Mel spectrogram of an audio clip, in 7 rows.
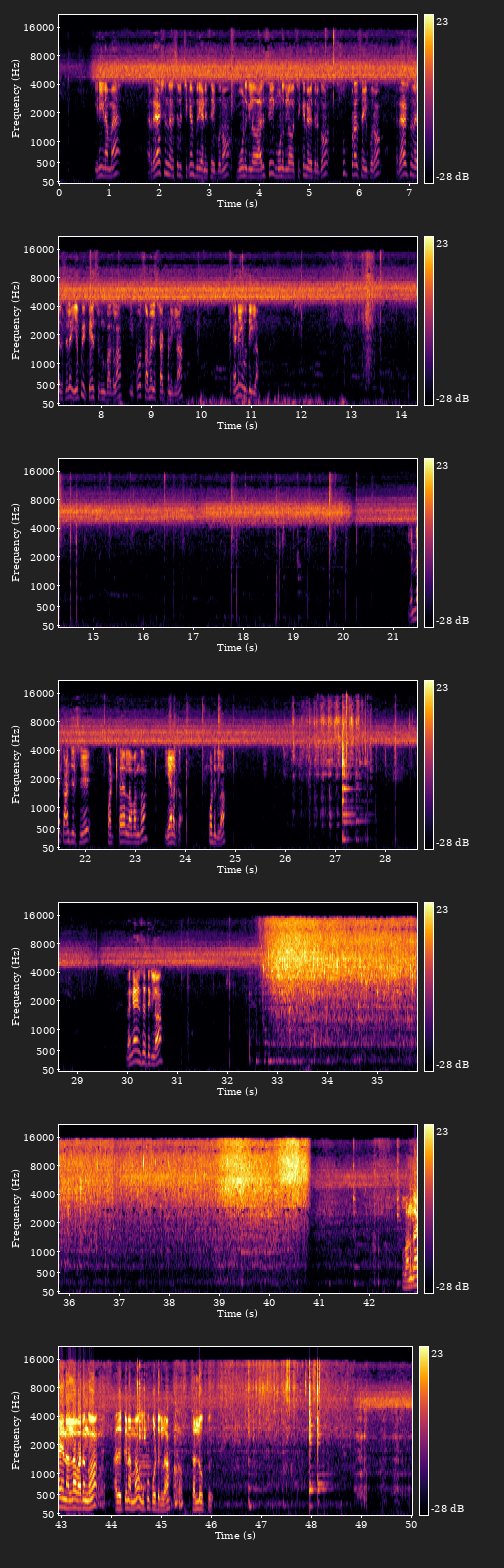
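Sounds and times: insect chorus: 0:00.0 - 0:50.0
onions sizzling in hot oil: 0:00.7 - 0:29.0, 0:31.6 - 0:50.0
ladle stirring in pot: 0:26.0 - 0:27.8, 0:43.5 - 0:50.0
oil pouring into a pot: 0:32.5 - 0:40.2, 0:46.0 - 0:48.9.

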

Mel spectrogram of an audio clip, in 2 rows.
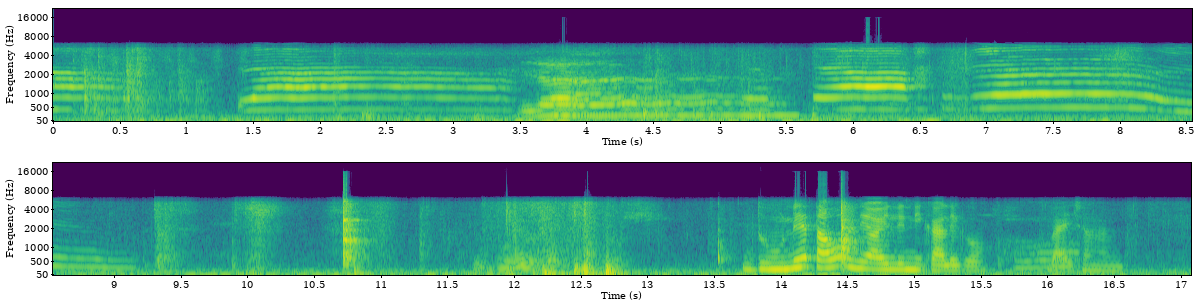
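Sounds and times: toddler singing wordless notes: 0:01.4 - 0:09.0.

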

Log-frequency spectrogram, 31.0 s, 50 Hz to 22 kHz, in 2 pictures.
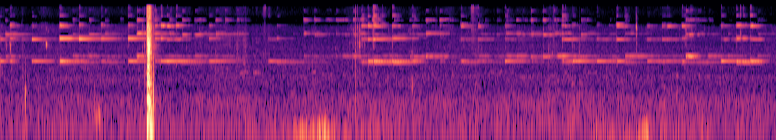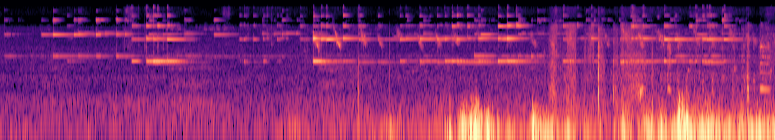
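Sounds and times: small bells tinkling: 0:00.0 - 0:31.0
short chirps: 0:02.9 - 0:03.1.

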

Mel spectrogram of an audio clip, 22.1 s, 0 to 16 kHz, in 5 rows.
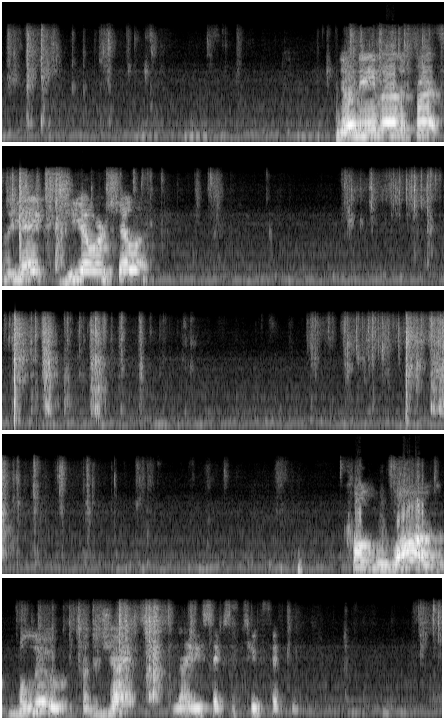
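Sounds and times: cards clicking and rustling: 0:00.0 - 0:01.6, 0:03.4 - 0:06.7, 0:18.0 - 0:19.8
faint low hum: 0:00.0 - 0:22.0.

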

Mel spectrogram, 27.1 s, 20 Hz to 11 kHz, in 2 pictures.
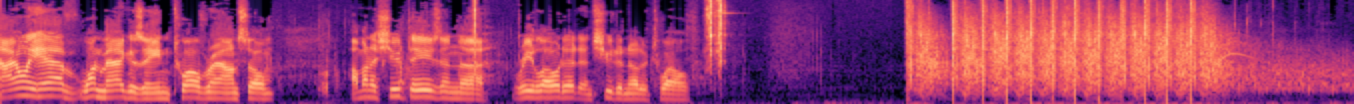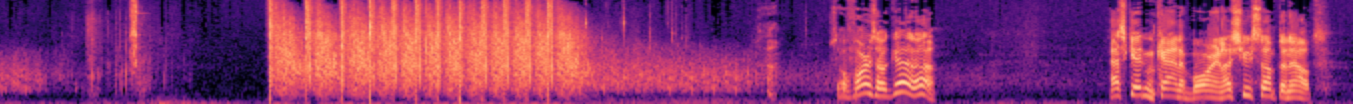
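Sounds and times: pistol firing fast strings: 0:09.0 - 0:13.2, 0:16.2 - 0:20.6.

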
